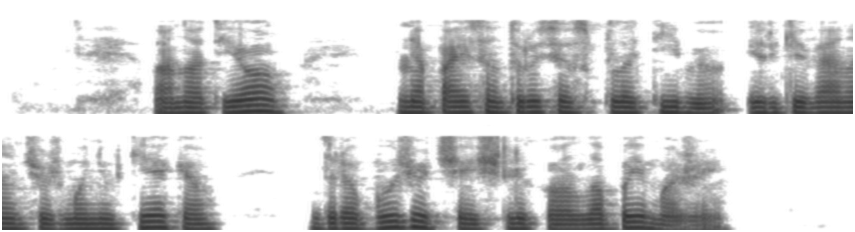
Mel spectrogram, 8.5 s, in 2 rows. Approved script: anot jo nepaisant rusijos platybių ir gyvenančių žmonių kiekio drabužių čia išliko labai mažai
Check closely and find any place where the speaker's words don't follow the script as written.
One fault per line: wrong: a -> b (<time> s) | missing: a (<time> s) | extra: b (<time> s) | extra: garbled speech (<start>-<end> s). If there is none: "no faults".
no faults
